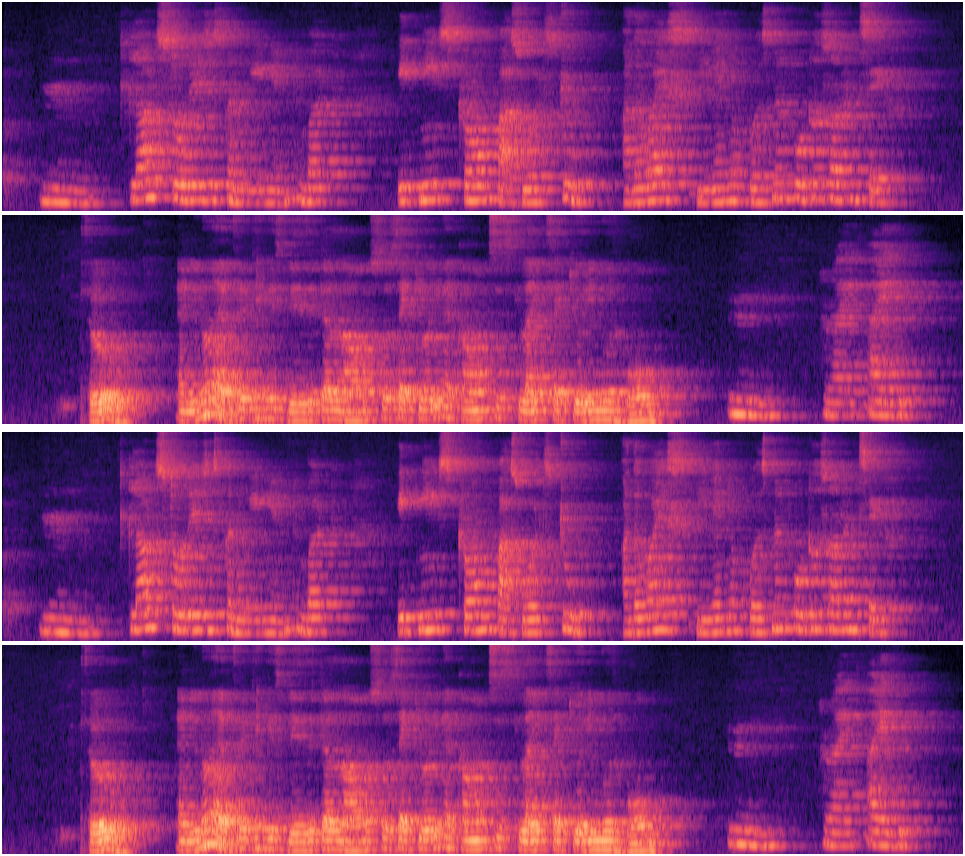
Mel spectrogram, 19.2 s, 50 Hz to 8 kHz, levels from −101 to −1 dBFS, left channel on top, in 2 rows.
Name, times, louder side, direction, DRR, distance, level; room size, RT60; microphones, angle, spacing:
voice 1, 0.4-1.0 1.3-3.2 4.0-5.8 6.2-8.9 16.9-17.4 17.8-18.6, right 1 dB, 55° right, -3 dB, 0.8 m, -30 dB
voice 2, 10.5-10.9 11.3-16.2, right 2 dB, 10° right, -4 dB, 0.4 m, -22 dB
4.4 x 3.4 x 2.4 m, 1.2 s
head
